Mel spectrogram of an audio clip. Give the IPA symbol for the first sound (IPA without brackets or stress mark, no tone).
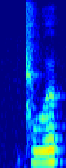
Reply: t͡ɕ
